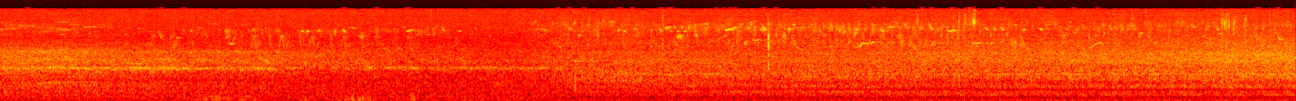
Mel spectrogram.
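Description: Distant trains running along the line: a steady low rumble, with a faint steady whine that stops about six seconds in.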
